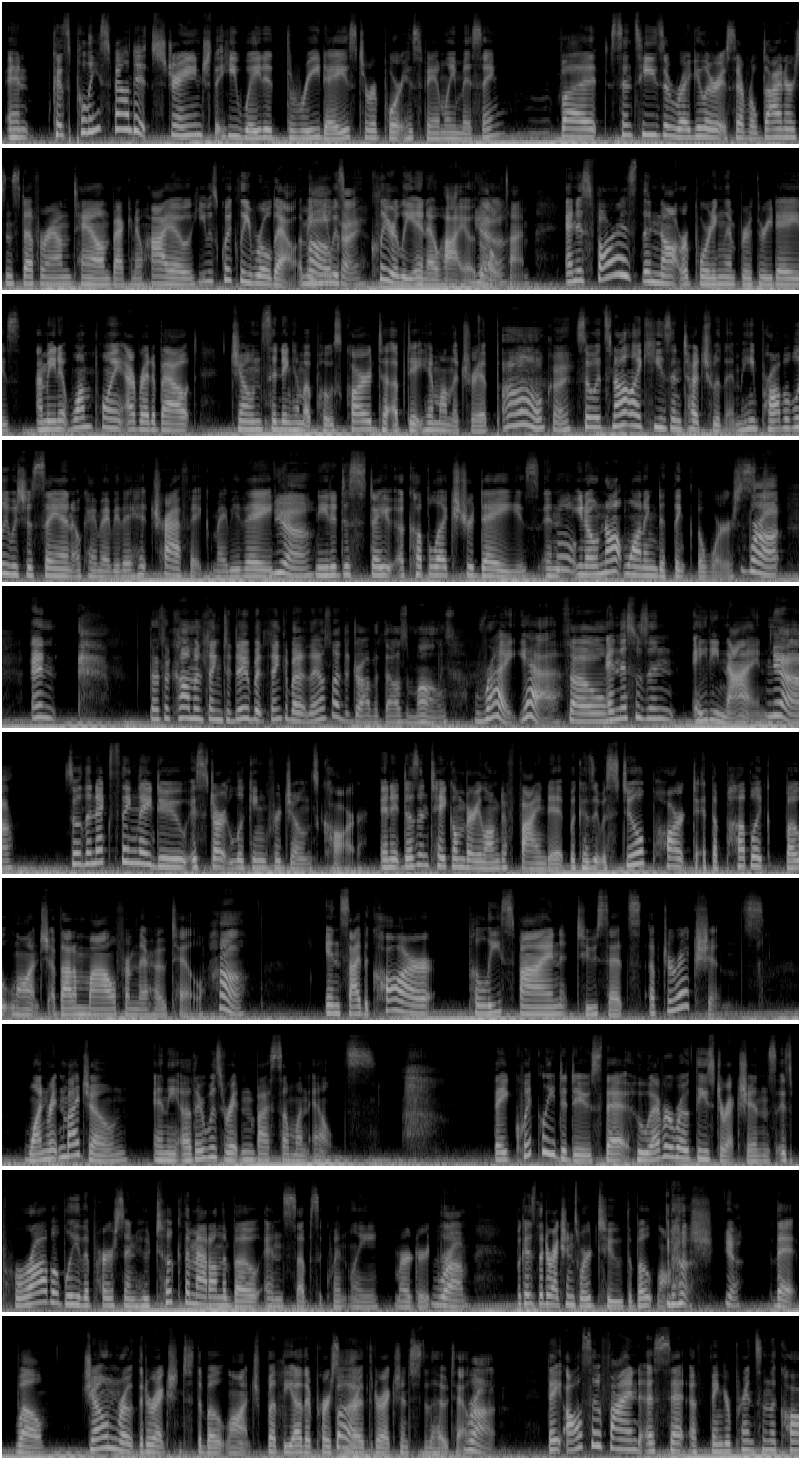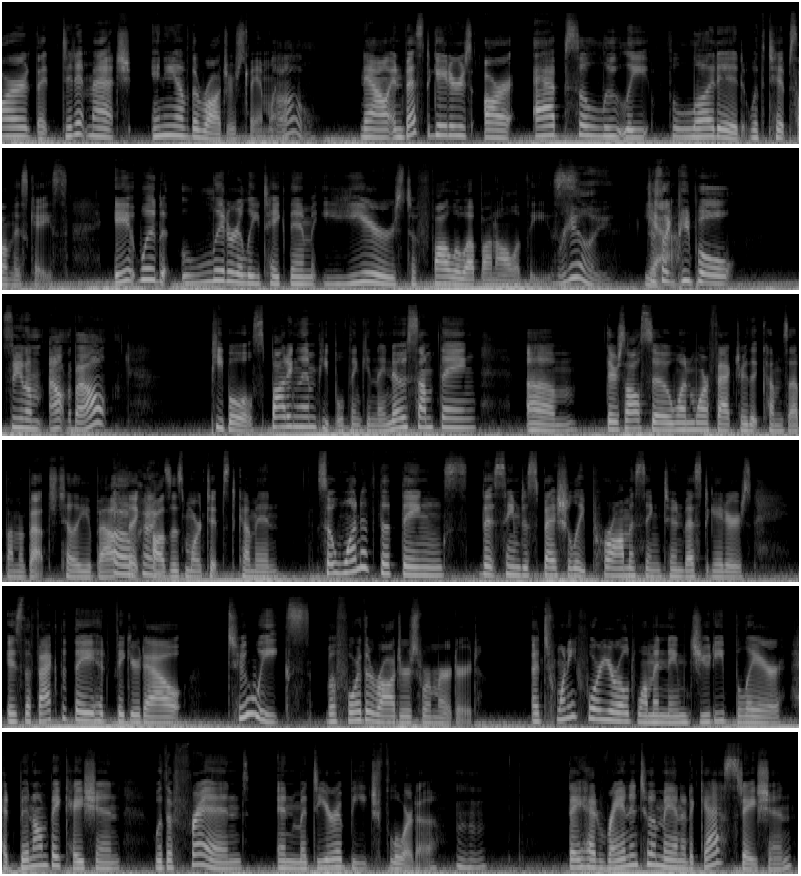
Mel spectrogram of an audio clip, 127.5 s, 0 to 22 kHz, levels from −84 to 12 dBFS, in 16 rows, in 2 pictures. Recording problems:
low rumble; faint; throughout; 25 dB below the speech
uneven, jittery; strongly; from 51 s to 2:03

